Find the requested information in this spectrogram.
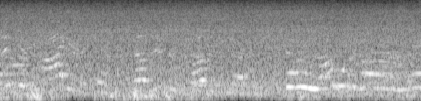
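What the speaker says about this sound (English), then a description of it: "they got this little extended area to give you a really good view of the waterfall" Steady broadband rush of a waterfall at Rock City Gardens on Lookout Mountain, heard from an overlook, with faint voices of visitors in the background.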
